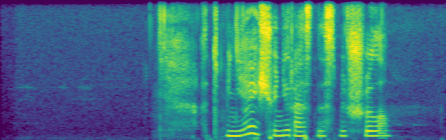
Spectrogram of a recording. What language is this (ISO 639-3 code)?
rus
